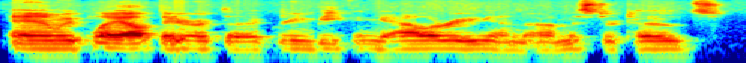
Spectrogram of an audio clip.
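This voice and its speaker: A man's voice: sits low, monotone, brisk, narrow, tinny audio. An American man from western Pennsylvania talking casually as a band member being interviewed. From Western Pennsylvania, United States. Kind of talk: casual chat.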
